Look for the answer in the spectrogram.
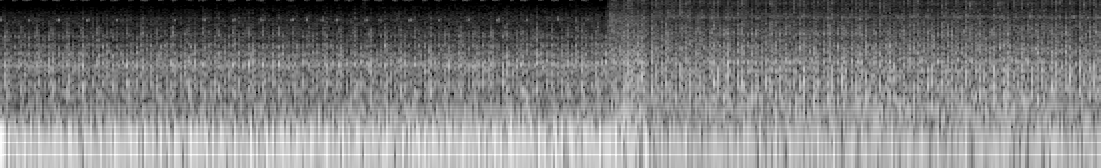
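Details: Truck diesel at cold idle just after an exhaust pipe repair, checked with a listening tool around the front cover: a thin, high, rhythmic squeak rides over the knock, then fades once the engine runs. Cause: crank damper dust boot rubbing the front cover.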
